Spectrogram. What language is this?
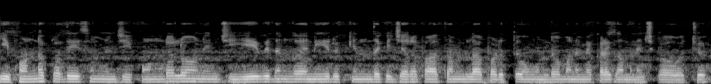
Telugu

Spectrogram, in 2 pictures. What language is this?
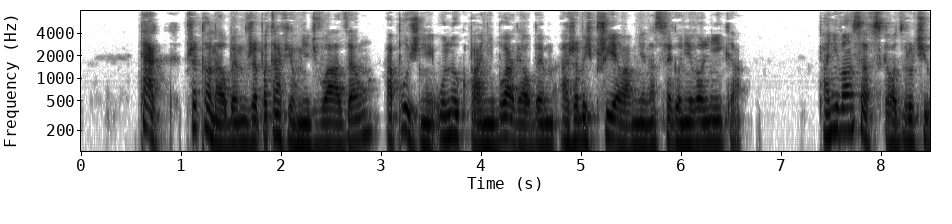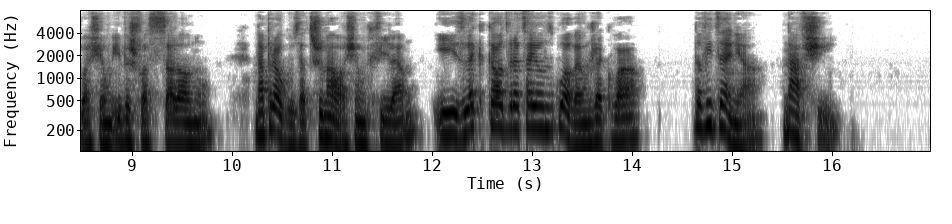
Polish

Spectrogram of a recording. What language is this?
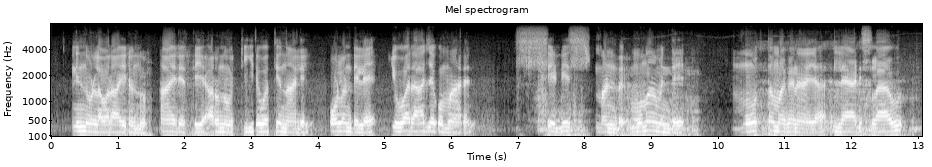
Malayalam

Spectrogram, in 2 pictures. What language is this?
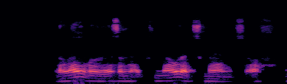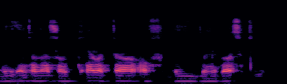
English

